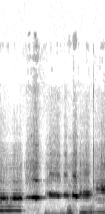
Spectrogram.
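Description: A person whistling a melody while voicing a lower line at the same time, two parts at once. A note is held for about half a second, then after a short break the tune moves on through changing notes.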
